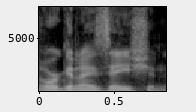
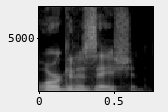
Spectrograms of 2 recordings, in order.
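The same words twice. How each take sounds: First: It is said with a Canadian pronunciation. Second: It is said with an American pronunciation. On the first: "that's how all the Canadians say it" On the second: "instead of"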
